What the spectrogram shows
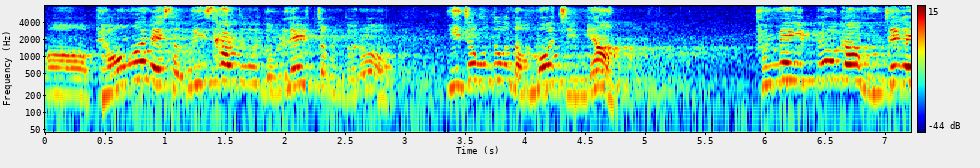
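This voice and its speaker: Against noticeable background noise and audible room echo, the speaker talks at a very slow pace with very wide pitch swings. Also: woman. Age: 60s. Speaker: network marketing business leader. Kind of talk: testimony.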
